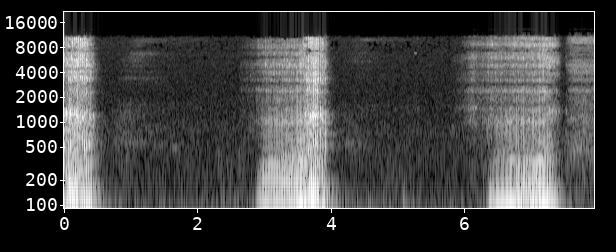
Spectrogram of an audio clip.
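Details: Snoring recording meant to aid sleep: loud, deep, rattling snores on each breath in, about 17 a minute, with quiet breathing out between them.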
